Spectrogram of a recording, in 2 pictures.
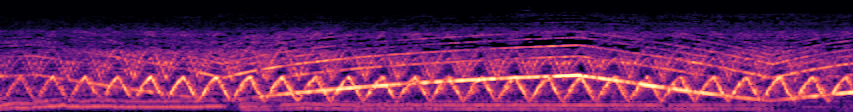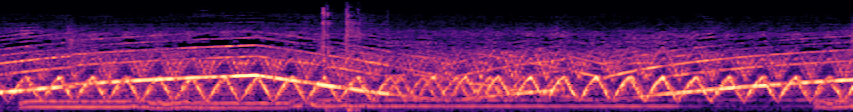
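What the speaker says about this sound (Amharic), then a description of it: "ኧረ እሱ አለ ኧረ አምቡላንስ" A loud ambulance siren wails continuously, its pitch sweeping up and down in repeated cycles over a steady rumble of traffic, with no talking.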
